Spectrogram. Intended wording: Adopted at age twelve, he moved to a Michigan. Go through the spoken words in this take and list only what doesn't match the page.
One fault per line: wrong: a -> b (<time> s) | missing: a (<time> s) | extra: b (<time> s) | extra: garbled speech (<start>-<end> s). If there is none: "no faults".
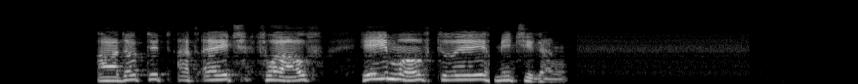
no faults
